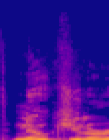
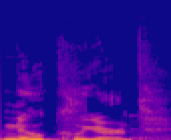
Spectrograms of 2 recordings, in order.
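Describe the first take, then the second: First: The word is said as nu-cu-lar. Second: The word is said as nu-clear. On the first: "a common prescribed against pronunciation" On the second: "the word nuclear"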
